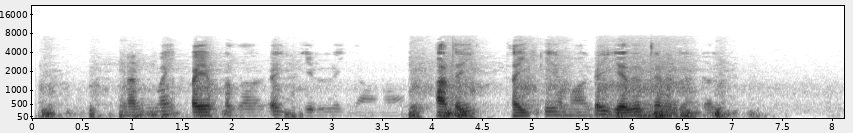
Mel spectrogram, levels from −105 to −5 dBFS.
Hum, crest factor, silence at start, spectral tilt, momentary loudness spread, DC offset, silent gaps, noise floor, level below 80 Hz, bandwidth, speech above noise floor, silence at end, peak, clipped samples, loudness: none; 24 dB; 0.1 s; -9.5 dB/octave; 21 LU; under 0.1%; none; -72 dBFS; -44 dBFS; 6.6 kHz; 46 dB; 0.9 s; -6 dBFS; under 0.1%; -28 LUFS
